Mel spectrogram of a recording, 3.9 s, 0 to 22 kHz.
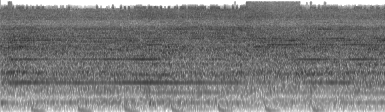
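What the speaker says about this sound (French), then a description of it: "Je vais essayer d'aspirer le petit bout de carton là." A vacuum cleaner, a Roborock H6 or a Lidl Silver Crest, roars steadily while it sucks up a small piece of cardboard, with a rhythmic low thumping pulsing under the constant whine.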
